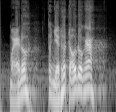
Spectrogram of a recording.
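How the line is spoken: Irritated shout. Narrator (Vietnamese): Thằng Sinh bực mình quát lên

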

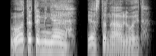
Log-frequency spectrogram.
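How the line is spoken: Deep sigh. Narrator (Russian): глубоко вздохнул я, вспомнив размер награды, предложенной за эту лысую голову

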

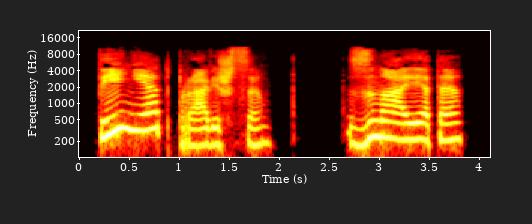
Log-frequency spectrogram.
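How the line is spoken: Loud objection. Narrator (Russian): возразил громким голосом Бонифацио

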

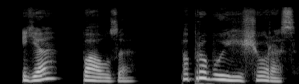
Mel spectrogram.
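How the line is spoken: Athlete speaking after deep sigh. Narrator (Russian): сказал спортсмен, глубоко вздохнув

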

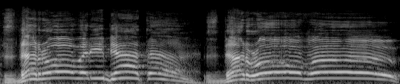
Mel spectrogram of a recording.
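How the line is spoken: Loud shout through cupped hands. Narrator (Russian): Лубенцов сложил ладони трубкой у рта и громко крикнул

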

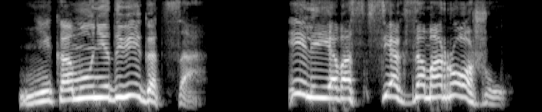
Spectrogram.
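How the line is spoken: Roaring threat. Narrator (Russian): взревел Люсьен

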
